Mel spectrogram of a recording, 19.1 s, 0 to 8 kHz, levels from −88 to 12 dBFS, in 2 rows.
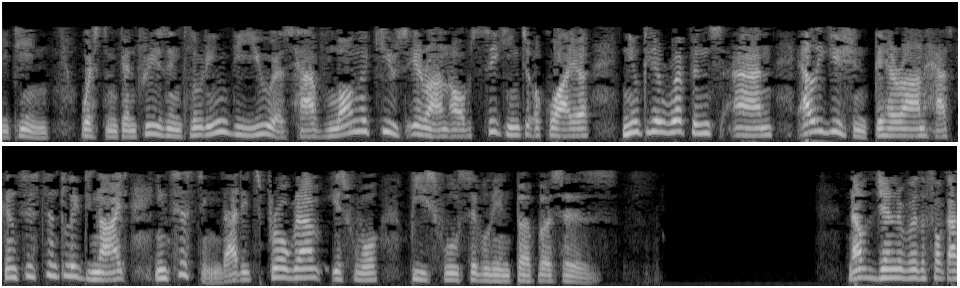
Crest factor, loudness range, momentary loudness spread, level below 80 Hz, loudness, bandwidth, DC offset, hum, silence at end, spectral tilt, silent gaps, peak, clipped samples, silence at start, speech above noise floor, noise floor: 18 dB; 7 LU; 8 LU; -60 dBFS; -21 LUFS; 4.8 kHz; under 0.1%; none; 0 s; -11 dB/octave; none; -4 dBFS; under 0.1%; 0 s; 54 dB; -75 dBFS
